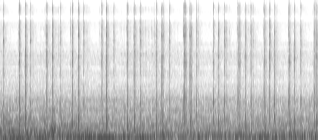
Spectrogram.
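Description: Long nails tap and scratch the body and ridged bottom of a full, clear plastic water bottle, making a rapid run of crisp clicks and scrapes. A steady low rumble sits underneath the whole time.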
